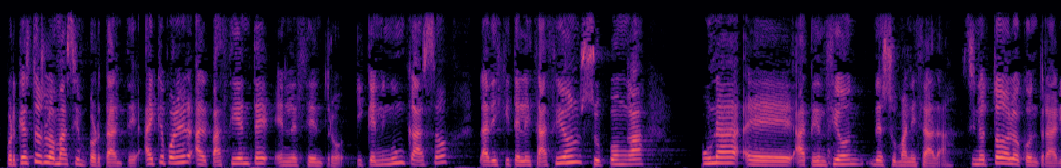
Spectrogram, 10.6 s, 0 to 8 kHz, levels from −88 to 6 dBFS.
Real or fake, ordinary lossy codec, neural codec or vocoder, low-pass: real; none; none; 7.2 kHz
